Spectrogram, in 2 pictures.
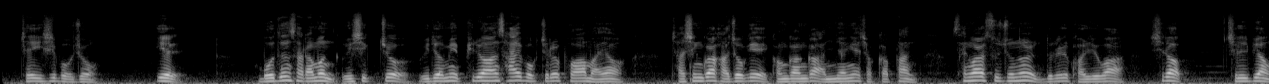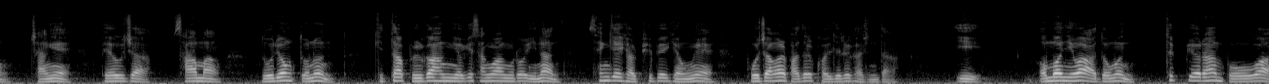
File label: Korean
